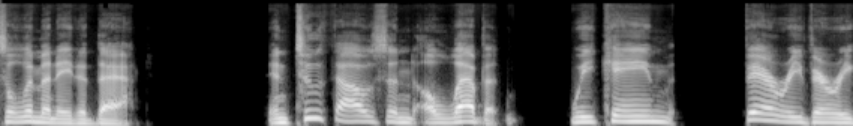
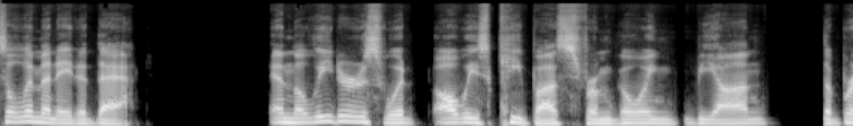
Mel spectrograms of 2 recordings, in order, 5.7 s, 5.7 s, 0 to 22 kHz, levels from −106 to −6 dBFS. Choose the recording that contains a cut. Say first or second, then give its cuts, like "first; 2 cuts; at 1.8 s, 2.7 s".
second; 1 cut; at 1.7 s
